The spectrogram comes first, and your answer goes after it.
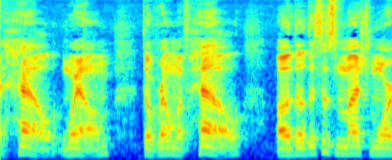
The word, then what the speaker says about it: Hel: of the underworld hell pronounced like the English word hell is the most General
